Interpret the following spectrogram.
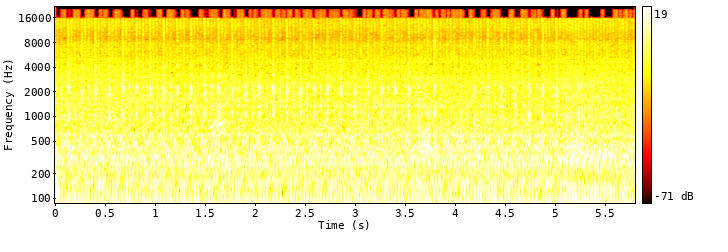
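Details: Citroen C4 1.6i idling on three cylinders: uneven, lumpy idle with a missing beat in the pulse, misfire from a failed ignition coil, code P1339; fix is coil replacement.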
